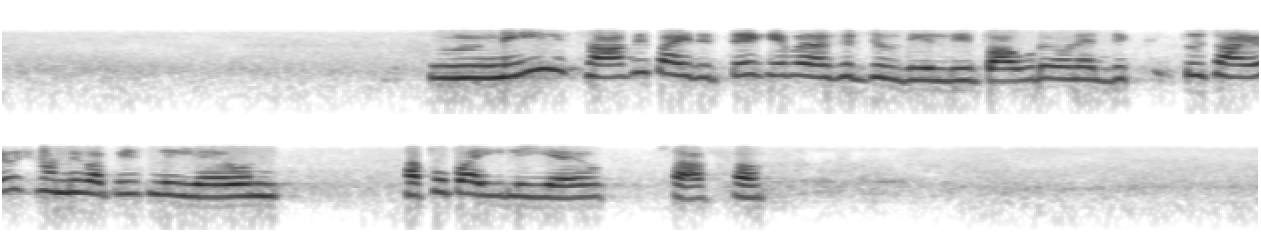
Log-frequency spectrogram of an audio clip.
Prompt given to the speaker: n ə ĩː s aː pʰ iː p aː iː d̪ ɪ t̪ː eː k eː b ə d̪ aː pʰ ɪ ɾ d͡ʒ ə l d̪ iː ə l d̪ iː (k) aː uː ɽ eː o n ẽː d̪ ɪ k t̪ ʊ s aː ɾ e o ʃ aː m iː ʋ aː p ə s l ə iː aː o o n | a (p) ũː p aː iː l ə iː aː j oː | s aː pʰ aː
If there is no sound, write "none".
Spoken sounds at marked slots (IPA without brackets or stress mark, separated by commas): p, p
